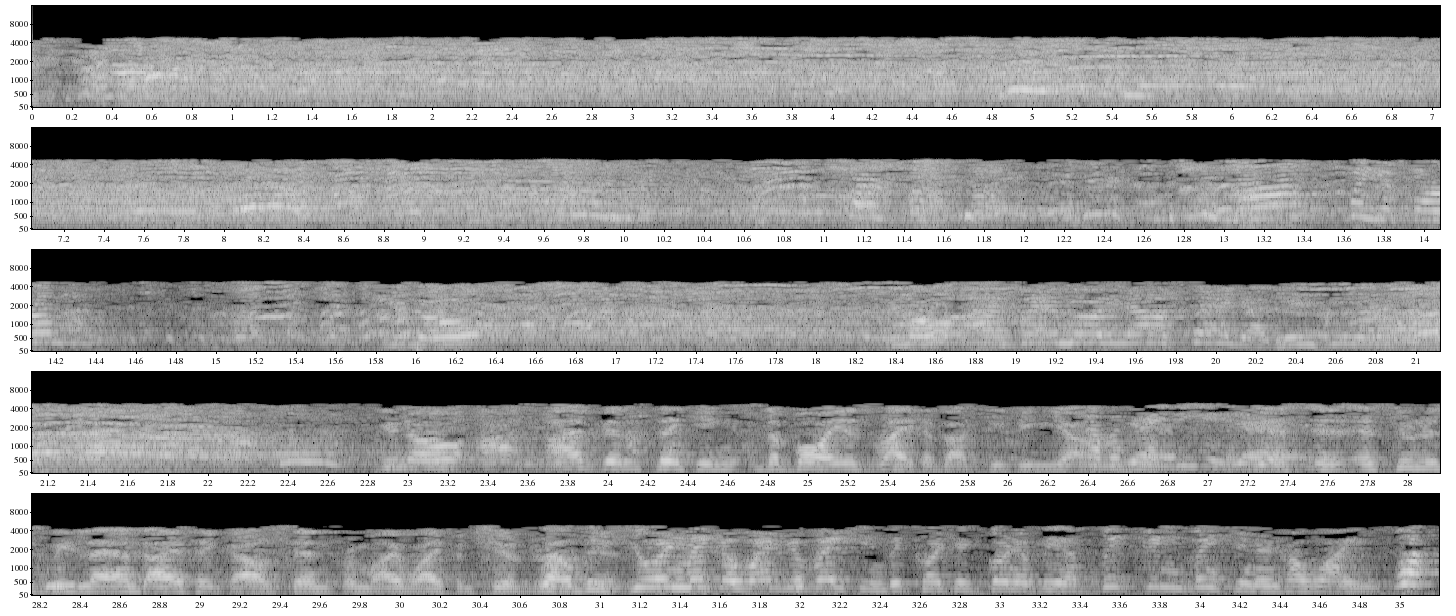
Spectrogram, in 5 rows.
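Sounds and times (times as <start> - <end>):
people laughing and snickering: 0.0 - 27.1
crowd chattering: 0.0 - 32.6
speech: 24.0 - 35.1.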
